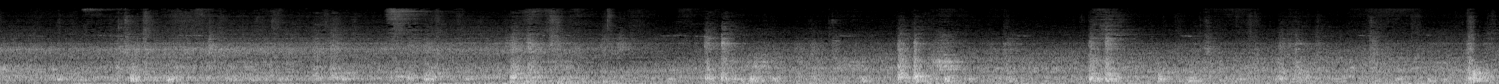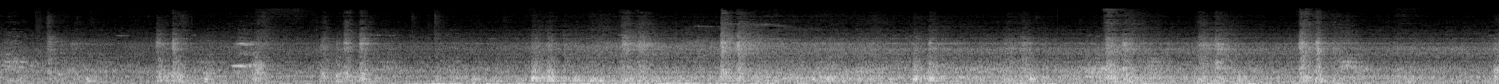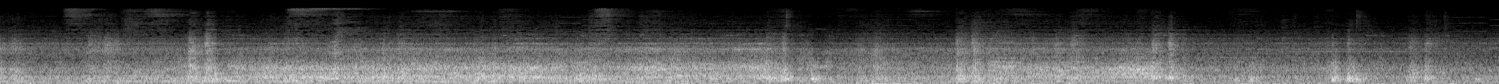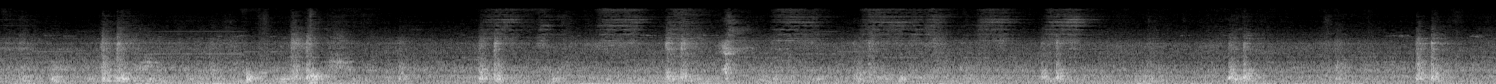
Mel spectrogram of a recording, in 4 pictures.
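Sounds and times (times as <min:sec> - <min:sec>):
train running rumble: 0:00.0 - 0:59.9.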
